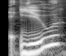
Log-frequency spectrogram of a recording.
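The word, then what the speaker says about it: ewe: used can be milked it's pronounced to you okay cool thank you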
